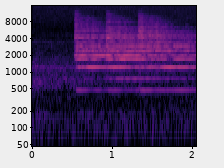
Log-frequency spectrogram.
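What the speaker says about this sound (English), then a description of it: "Did you hear that bell?" Lap bell at a bicycle race: three quick, ringing metallic strikes with rich overtones, fairly close and clear over quiet background noise.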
